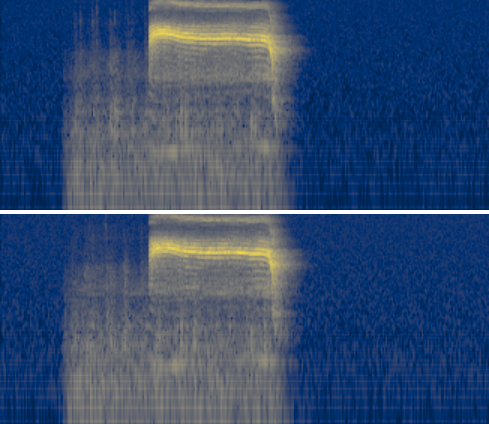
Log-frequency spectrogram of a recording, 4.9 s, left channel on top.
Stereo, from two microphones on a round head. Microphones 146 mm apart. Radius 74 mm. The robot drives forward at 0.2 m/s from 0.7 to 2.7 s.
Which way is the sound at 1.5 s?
45° left (ahead or behind).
